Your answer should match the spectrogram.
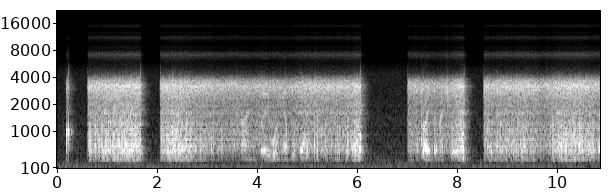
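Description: Kenwood TK-3701D PMR446 walkie-talkie speaker receiving a weak transmission: a loud rush of static hiss with faint speech buried under it. The signal is weak because the transmitting radio is in a tunnel under a road, with no line of sight. The sound cuts out briefly three times as the squelch closes.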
